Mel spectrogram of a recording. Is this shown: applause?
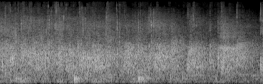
yes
